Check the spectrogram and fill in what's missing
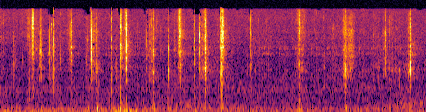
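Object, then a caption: Partly filled plastic bottle. A partly filled translucent blue plastic container with a snap cap is held and turned while long nails tap and scratch its sides. Quick, sharp clicks and scratches come in a steady irregular stream over a soft low rumble, each tick dying away at once.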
